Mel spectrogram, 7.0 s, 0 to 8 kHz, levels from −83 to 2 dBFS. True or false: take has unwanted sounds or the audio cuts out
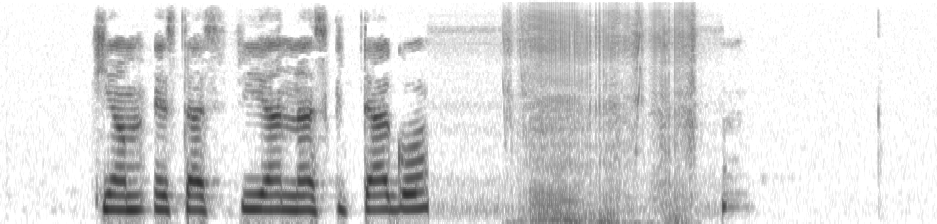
true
